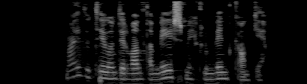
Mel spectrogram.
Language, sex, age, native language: Icelandic, female, 30-39, Icelandic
